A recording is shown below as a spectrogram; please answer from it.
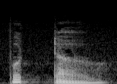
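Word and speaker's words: Buddho: simply recollecting the word butto we do this by breaking this word into two syllables the syllable but and the syllable Toe with each in breath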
